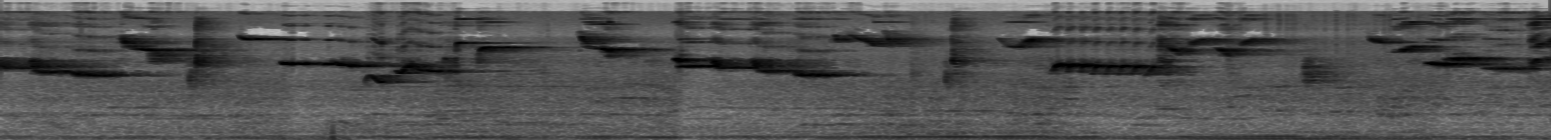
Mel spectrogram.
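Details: Sulingan, also called tledekan gunung, singing loud and melodious: high, thin whistled notes, many sliding downward, delivered in quick irregular phrases over a steady low hum.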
